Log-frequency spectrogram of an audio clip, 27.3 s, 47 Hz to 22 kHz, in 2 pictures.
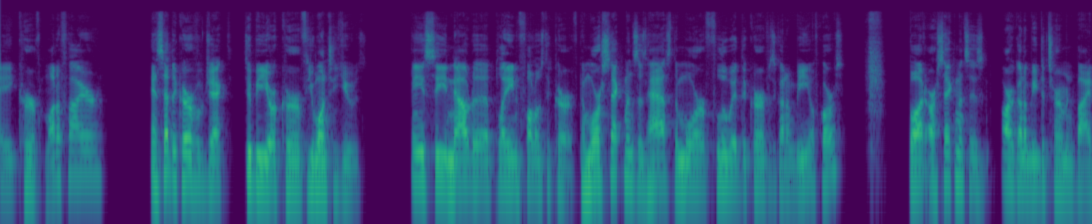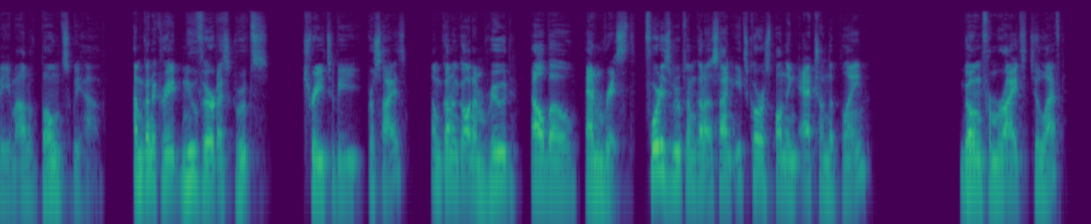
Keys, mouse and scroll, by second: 0.0-2.3 drag, 3.9-4.7 ctrl+middle drag, 4.7 g, 10.1 click, 10.8-11.4 ctrl+middle drag, 11.4 Tab, 12.0 ctrl+middle click, 12.8 Tab, 13.7 Tab, 14.2 click, 17.0 click, 17.7-18.6 drag, 18.7 click, 19.1 o, 20.4 click, 21.6 Tab, 22.8 click, 23.1 click, 23.7 click, 25.3 click, 25.8 click.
